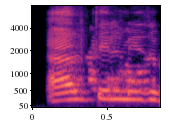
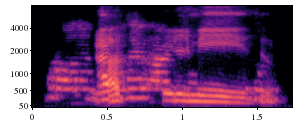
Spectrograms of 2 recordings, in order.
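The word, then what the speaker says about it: التلميذ: তিলমিজুন শব্দের শুরুতে আলিফ লাম লাগাই দেই, তাহলে আর আল তিলমিজু বলা যাবে না, কি বলতে হবে? আত তিলমিজু। দেখেন এখানে লেখা আছে, লেখায় লিখতে বেলা লিখতে হবে লাম সহ, আর উচ্চারণে লামের কোনো উচ্চারণই থাকবে না, বরং ওই পরের লামের পরের অক্ষরটা তাসদীদ থাকবে।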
